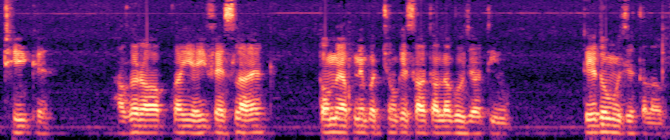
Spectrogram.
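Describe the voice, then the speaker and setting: A man's voice: lowish voice, little pitch movement, normal speed, mellow, close to an everyday voice. A man voicing a hurt, proud wife of the house who speaks bitterly and sharply. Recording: tinny lo-fi line with faint hiss.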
